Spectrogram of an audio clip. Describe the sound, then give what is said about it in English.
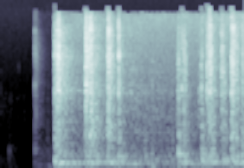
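A door into a stadium press box opens with a short creak, then loud, continuous crowd noise bursts in, staying steady with a few swells until the end. “The fact is that the stadium will have the sound of a door.”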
